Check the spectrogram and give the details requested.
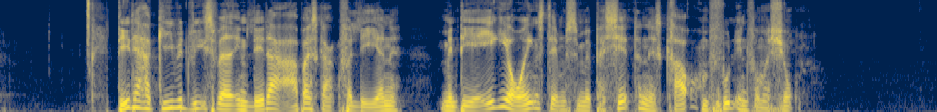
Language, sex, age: Danish, male, 27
